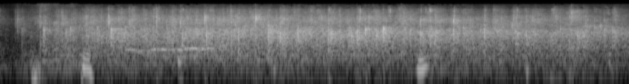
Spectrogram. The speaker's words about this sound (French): Bienvenue Sébastien, sous vos applaudissements.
